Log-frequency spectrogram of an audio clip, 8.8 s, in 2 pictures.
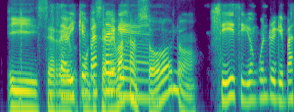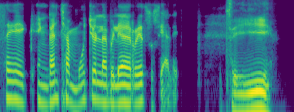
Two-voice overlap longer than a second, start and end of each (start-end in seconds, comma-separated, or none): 0.7-2.3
